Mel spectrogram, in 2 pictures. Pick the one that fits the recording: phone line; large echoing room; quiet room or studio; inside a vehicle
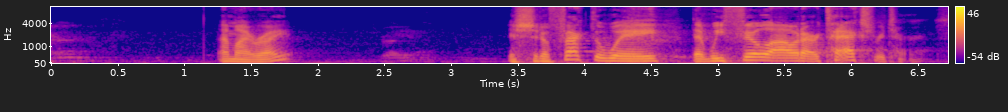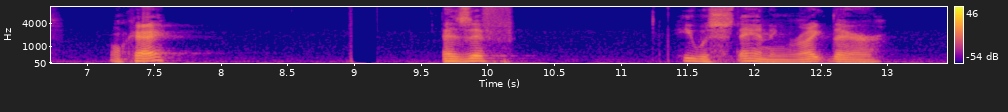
large echoing room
